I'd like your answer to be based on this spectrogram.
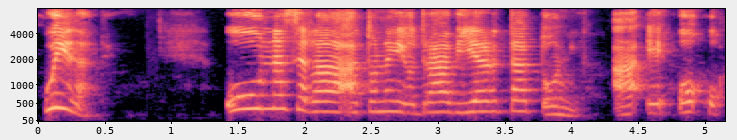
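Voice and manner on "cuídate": CUI-date, loud high punch on "cui"; first syllable. Shown as a demonstration. Teacher pointing out the first syllable, "cuídate" punched on cui. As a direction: hit the start of "cuídate" hard as one syllable. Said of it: "La primera es".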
